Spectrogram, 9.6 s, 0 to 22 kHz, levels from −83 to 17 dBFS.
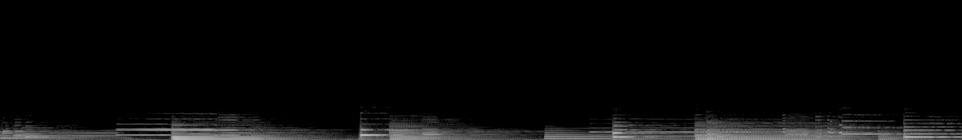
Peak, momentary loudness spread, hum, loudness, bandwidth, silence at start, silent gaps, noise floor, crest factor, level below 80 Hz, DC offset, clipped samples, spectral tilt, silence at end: -6 dBFS; 21 LU; none; -26 LUFS; 4 kHz; 0 s; none; -51 dBFS; 20 dB; -48 dBFS; under 0.1%; under 0.1%; -11.5 dB/octave; 0 s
